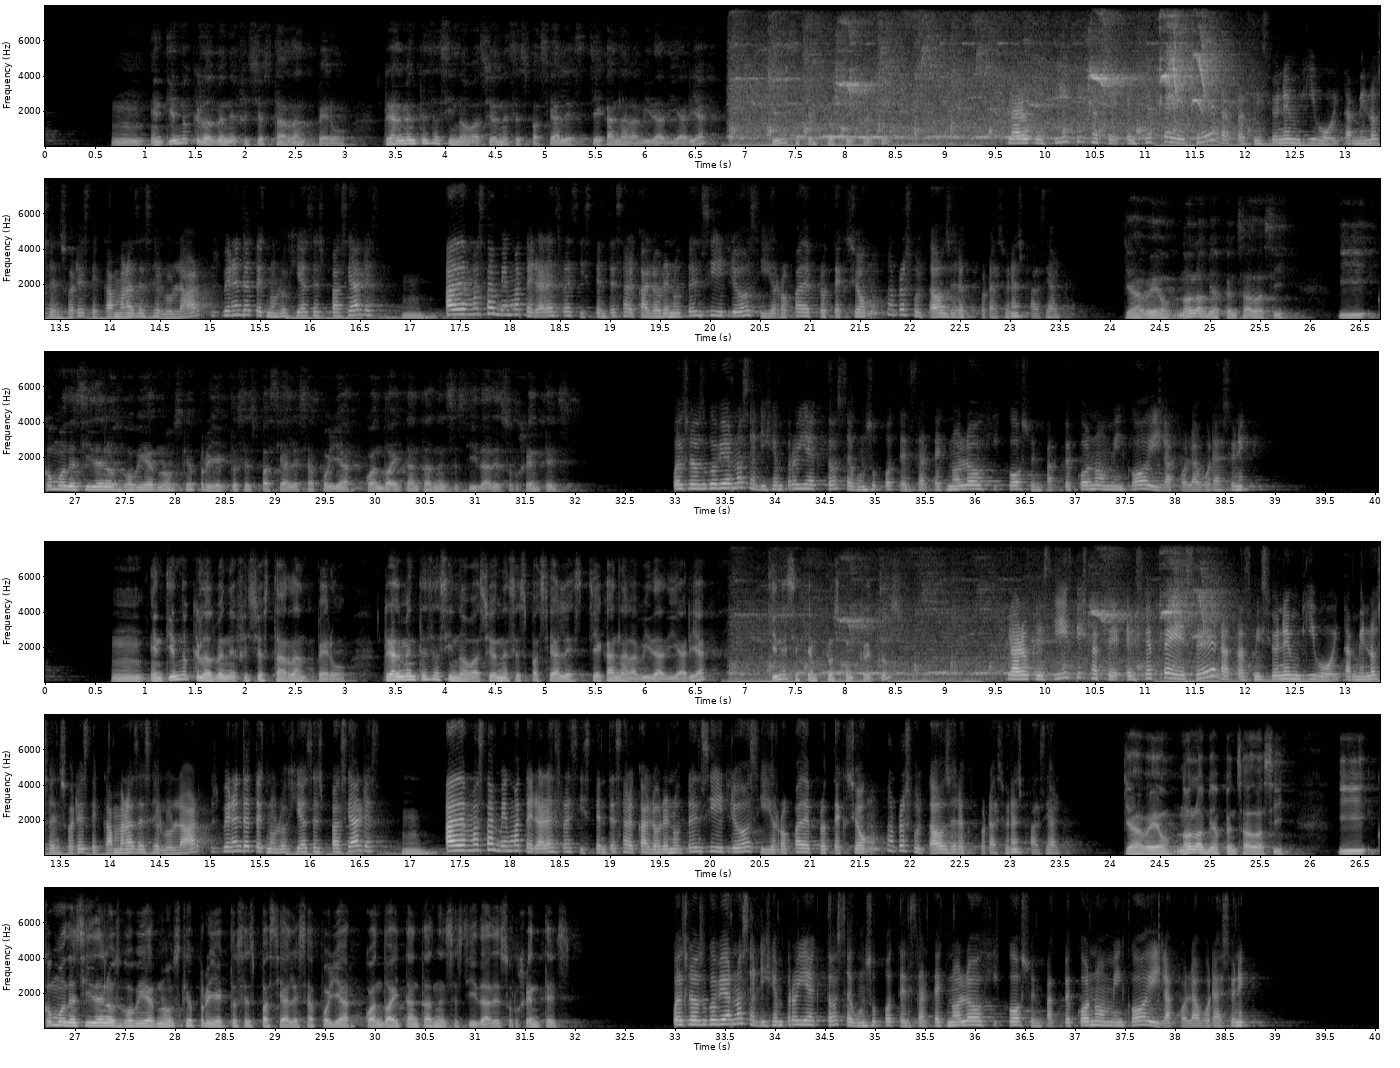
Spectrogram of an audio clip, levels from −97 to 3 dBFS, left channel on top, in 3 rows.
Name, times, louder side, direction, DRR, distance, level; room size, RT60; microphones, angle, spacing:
voice 1, 0.7-3.0 3.4-6.6 7.2-8.6 16.9-17.3 24.2-25.7 26.3-31.9, right 4 dB, 65° right, 13 dB, 0.5 m, -34 dB
Livestock farm animals working animals, 6.8-12.2, left 5 dB, 55° left, 1.4 m, -41 dB
sound 1, 6.8-9.4 11.1-14.7 15.8-17.4, equal, 85° right, 4.2 m, -47 dB
voice 2, 9.6-16.6 17.4-23.5 33.0-36.7 37.0-38.7, right 3 dB, 40° right, 12 dB, 0.8 m, -36 dB
22.5 x 11.5 x 4.5 m, 0.76 s
head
